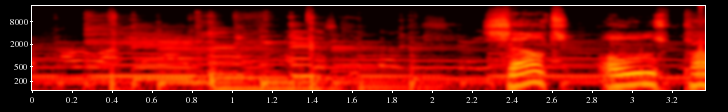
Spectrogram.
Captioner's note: chatter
